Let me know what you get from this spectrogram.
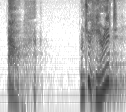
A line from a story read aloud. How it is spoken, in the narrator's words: She cried with an inarticulate gasp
